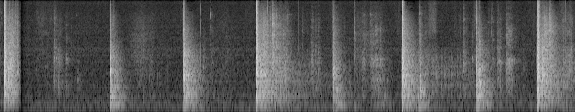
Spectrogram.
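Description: A heavy log of wet clay slammed down onto a work table again and again, seven solid thuds about a second apart, as the block is turned and squared up between slams.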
